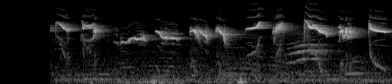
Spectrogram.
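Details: Buxtoni mountain white-eye learning the ngalas ngerol song style, used as a lure for other white-eyes: a fast run of high, sharp descending chirps, about ten notes in under four seconds, closely spaced and uneven.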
